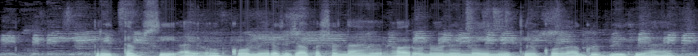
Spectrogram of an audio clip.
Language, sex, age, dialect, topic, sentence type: Hindi, male, 18-24, Awadhi Bundeli, banking, statement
